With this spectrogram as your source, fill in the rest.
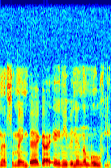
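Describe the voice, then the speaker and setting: This man's pitch is fairly low, and his tone is dark and mellow. His intonation stays fairly even at a moderate pace. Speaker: livestreamer. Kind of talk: casual chat. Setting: livestream.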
